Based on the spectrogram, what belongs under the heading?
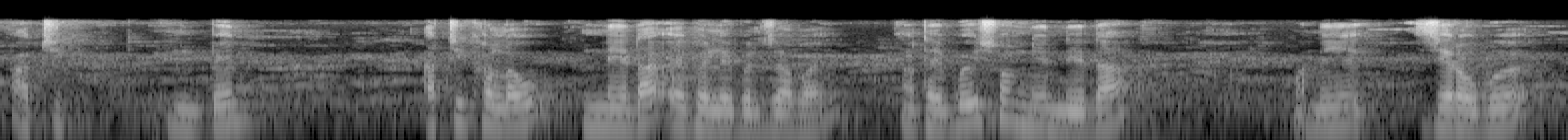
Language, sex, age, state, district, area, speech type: Bodo, male, 60+, Assam, Chirang, rural, spontaneous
